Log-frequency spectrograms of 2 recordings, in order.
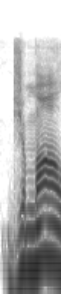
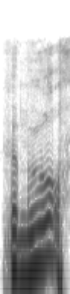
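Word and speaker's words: Jamul: Jamal is pronounced Hamul.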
